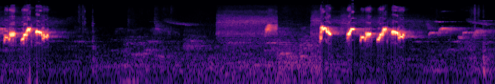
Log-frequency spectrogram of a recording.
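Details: Red-whiskered bulbul, 'เบิ้ล' (double) style song played for young birds to copy: a short two-note flourish, a pause with a soft hiss, then a fuller run of about five bright, bubbling notes.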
